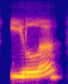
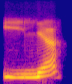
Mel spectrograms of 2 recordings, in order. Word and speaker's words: ilha: Não é ila, sino que ilha, ilha.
